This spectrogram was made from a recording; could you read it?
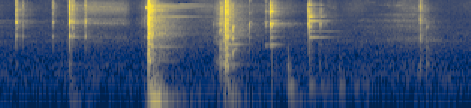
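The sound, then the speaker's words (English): A glass cola bottle being opened, with a series of sharp clinks and metallic clicks, one louder crack in the middle, and no voices. “Interesting sound as it opens.”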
